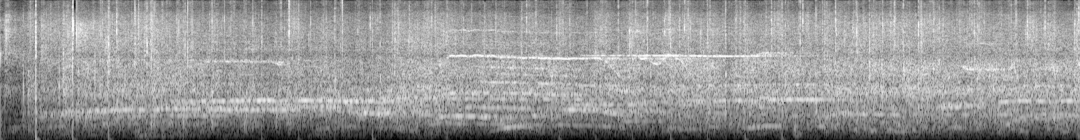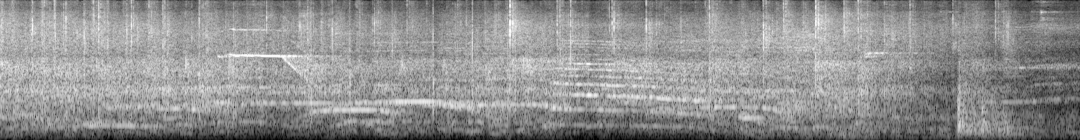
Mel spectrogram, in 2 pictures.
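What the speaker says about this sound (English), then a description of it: "Now we can applaud." Audience at a high school graduation ceremony breaks into sustained, dense applause that holds steady for about fifteen seconds before tapering off at the end, with scattered higher clinks and pings mixed into the clapping.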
